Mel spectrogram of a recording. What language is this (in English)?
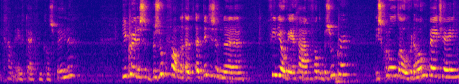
Dutch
